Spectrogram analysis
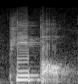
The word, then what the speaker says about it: people: তো people, people, people, পল না কিন্তু ফল ফল, এই যে এই প্রোনাউন্সিয়েশন গুলো বাংলায় নেই কিন্তু ইংলিশে আছে, এই জন্য আমাদের উচ্চারণ করতে একটু কষ্ট হয়। people, people মানে মানুষজন, একের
